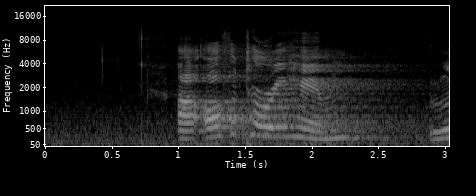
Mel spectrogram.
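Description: A woman speaks loudly through a microphone in an echoing hall.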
